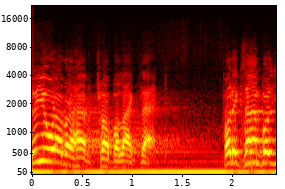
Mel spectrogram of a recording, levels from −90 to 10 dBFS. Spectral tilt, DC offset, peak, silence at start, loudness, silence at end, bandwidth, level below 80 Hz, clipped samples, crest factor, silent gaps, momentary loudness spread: -8 dB/octave; under 0.1%; -2 dBFS; 0 s; -16 LUFS; 0 s; 6.6 kHz; -24 dBFS; under 0.1%; 14 dB; none; 11 LU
